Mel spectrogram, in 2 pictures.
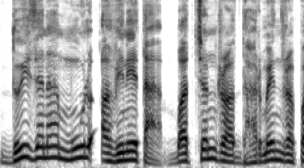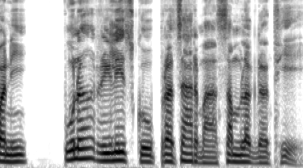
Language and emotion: Nepali, neutral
